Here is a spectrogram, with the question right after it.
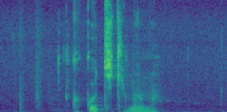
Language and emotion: Russian, neutral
